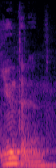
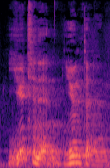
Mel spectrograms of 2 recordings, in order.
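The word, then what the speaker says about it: Juntunen: And so I adopted that, and then I learned that it's actually pronounced Juntanen. Juntanen, because it's Finnish. Huh. So the J turns into like a Y sound, basically.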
